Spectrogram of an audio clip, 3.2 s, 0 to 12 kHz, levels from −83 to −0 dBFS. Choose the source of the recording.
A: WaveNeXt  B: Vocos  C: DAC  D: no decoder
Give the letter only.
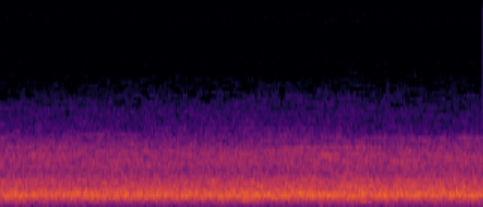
D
